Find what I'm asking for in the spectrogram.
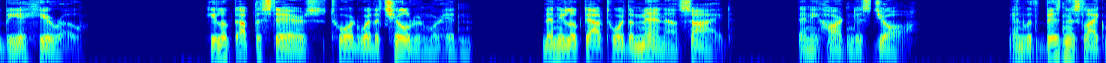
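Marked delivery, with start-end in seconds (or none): none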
